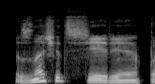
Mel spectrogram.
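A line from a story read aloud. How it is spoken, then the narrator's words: Muttered from behind. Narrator (Russian): пробормотал Верну у них за спиной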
